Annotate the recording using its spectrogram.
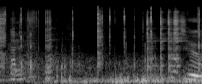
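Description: Children's voices, with a word spoken near the end, over scattered short clicks and taps.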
